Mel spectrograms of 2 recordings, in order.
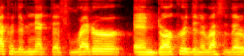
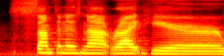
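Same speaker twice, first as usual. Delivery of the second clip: slow mock disbelief; 3 semitones higher, 4 dB quieter, slower than usual. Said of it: "where they're like".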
